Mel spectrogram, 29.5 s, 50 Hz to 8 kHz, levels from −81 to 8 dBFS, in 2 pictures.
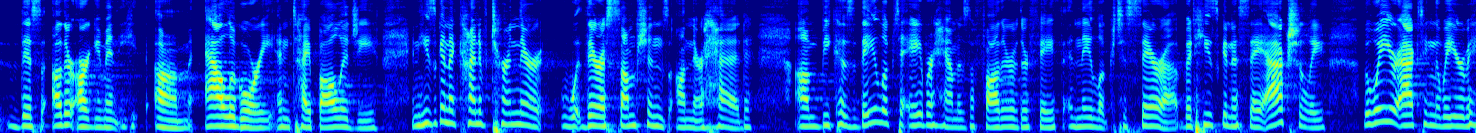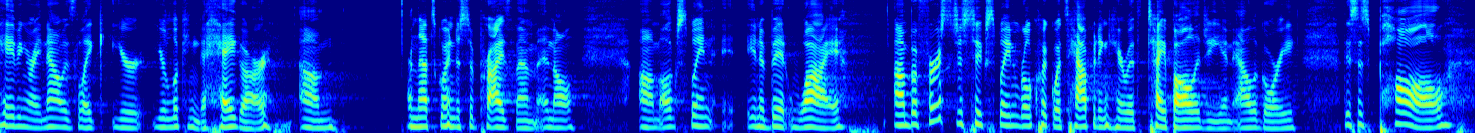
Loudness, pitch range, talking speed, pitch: -32 LUFS, 180-225 Hz, 185 wpm, 200 Hz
